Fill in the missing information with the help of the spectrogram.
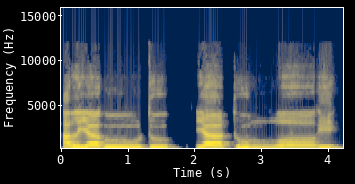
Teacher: Ha domah wau sukun mad thobi'i panjang dua harakat. Allahnya dibaca tebal karena harakat di depannya dumah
